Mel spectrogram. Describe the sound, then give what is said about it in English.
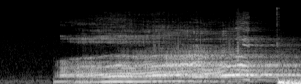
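A creature lets out a loud, deep bellow of outrage, bursting in abruptly after a brief hush and holding a rough, growling roar for a few seconds without any talking. “A bellow of outrage filled the darkness.”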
